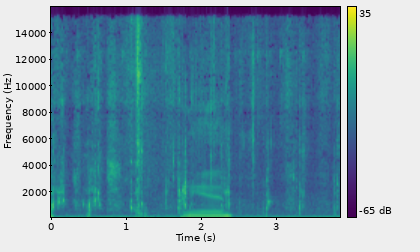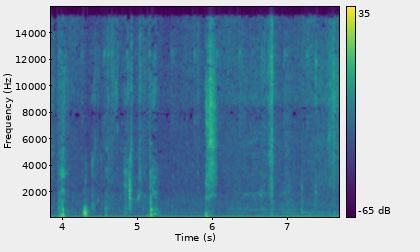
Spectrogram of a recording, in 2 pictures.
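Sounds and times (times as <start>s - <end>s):
dog licking with wet smacking licks: 0.0s - 5.4s
short nasal snorting whine from a dog: 0.0s - 7.6s
speech: 1.8s - 2.5s.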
